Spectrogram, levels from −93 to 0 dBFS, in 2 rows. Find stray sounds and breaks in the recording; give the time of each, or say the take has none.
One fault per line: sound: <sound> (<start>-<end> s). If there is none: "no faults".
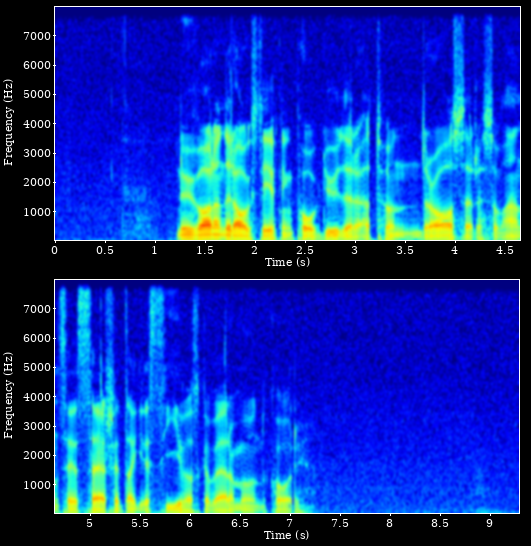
no faults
